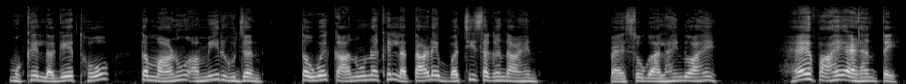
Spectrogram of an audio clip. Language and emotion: Sindhi, disgusted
